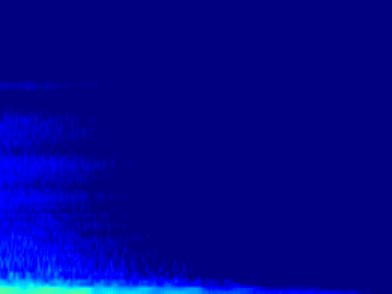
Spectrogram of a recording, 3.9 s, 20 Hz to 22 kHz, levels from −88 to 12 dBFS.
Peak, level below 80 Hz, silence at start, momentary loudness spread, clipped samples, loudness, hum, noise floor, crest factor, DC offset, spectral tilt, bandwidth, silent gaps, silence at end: -32 dBFS; -62 dBFS; 0 s; 16 LU; under 0.1%; -51 LUFS; 60 Hz at -80 dBFS; -82 dBFS; 20 dB; under 0.1%; -7 dB/octave; 19 kHz; none; 0 s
